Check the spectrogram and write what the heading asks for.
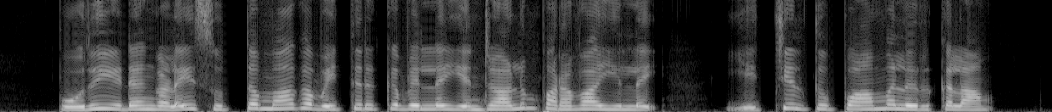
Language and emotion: Tamil, disgusted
